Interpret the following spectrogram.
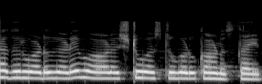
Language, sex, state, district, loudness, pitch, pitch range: Kannada, female, Karnataka, Bidar, -10 LUFS, 280 Hz, 275-295 Hz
